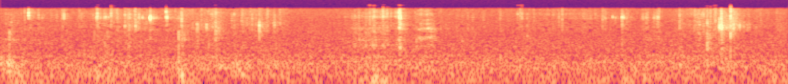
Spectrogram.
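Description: A metal utility blade scrapes and carves long shavings from the edge of a hand-sized solid bar of dry yellow soap held in the hand. Quiet, bright, crisp scraping and shaving sounds come in short strokes with sharp little clicks over a soft steady hiss, with brief louder bursts near the middle and end.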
